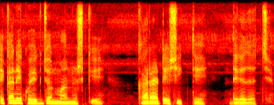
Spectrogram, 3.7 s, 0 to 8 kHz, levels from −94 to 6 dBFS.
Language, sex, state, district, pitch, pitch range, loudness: Bengali, male, Assam, Hailakandi, 135 Hz, 120-150 Hz, -16 LUFS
